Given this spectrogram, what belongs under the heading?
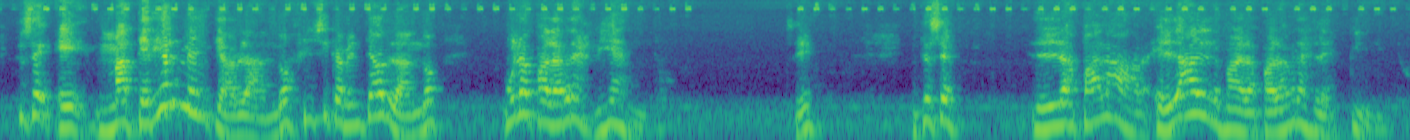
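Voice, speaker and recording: A Bible teacher gives a classroom lecture. The teacher explains step by step and often checks understanding with quick questions. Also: mid-range voice, mellow, a little hiss or hum, low-quality recording.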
